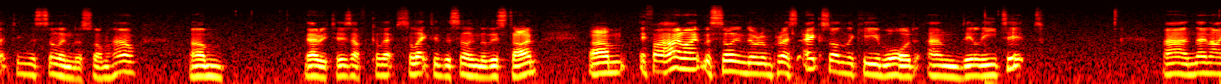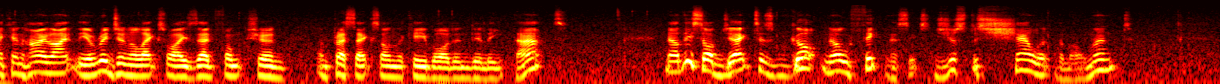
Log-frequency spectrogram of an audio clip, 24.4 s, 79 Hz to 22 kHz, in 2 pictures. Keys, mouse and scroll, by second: 2.3-4.1 drag, 7.9 x, 12.1-13.9 drag, 13.9 middle click, 15.6 x, 18.5 click, 19.2-20.2 middle drag.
